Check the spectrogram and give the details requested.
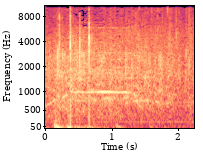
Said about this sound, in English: You might as well clap your hands. Get over it. Come on, clap your hands.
